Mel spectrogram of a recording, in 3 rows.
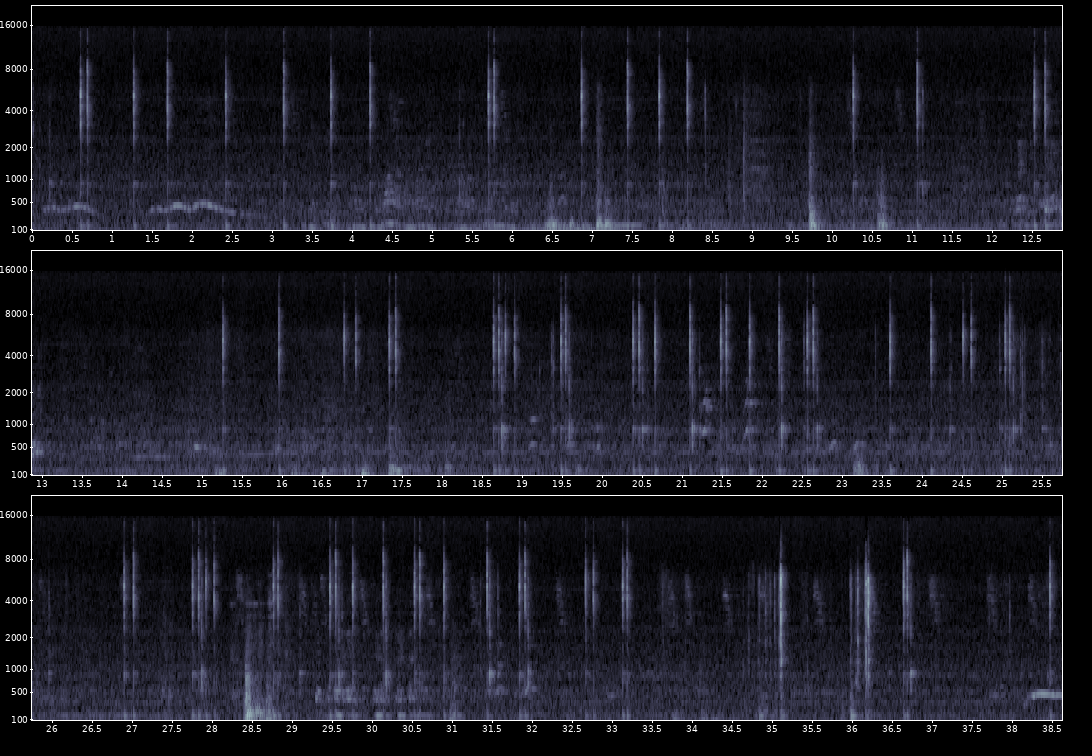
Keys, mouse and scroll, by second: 0.4 click, 1.1-1.8 drag, 2.3 click, 3.6 click, 5.6 click, 6.7-7.5 drag, 7.7 click, 10.1 click, 12.4 click, 15.1 click, 16.6 right click, 17.2 click, 18.5 click, 18.7 right click, 19.4 click, 20.2-21.2 drag, 21.4 click, 22.4 click, 23.4 click, 24.4 right click, 24.9 click, 26.8 click, 27.6 click, 28.6 click, 29.4 click, 30.4 click, 30.8 click, 31.7 click, 32.5 right click, 33.0 click, 34.8 ctrl+z, 36.5 ctrl+click, 38.4 click.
